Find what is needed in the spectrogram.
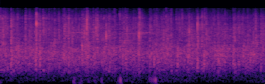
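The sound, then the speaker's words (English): A crowd at a storytelling event claps steadily for a few seconds, dense overlapping hand claps at a fairly even level, with no voices over it. “how about one more round of applause for Joel Wayne Thanks and Mattthew RK Haynes”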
